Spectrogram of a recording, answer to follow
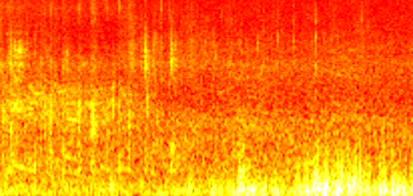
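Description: Wind buffeting the microphone: a low, irregular rumble that grows louder about halfway through, over faint background voices.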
